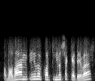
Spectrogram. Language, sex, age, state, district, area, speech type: Sanskrit, male, 18-30, Assam, Kokrajhar, rural, conversation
